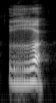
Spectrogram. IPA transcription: ʁ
